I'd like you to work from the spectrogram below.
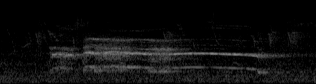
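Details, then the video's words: Peacock gives one long, loud, nasal wail lasting about two seconds, steady in pitch then dropping at the end; faint background hiss. "Peacock Sounds"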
